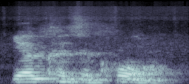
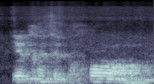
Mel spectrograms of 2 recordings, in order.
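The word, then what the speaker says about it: יחזקאל: How do you pronounce it? It's a pretty, it's it's a tongue twister, pretty much, all right? Yakazakor. Yakazakor is how you say it fast.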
